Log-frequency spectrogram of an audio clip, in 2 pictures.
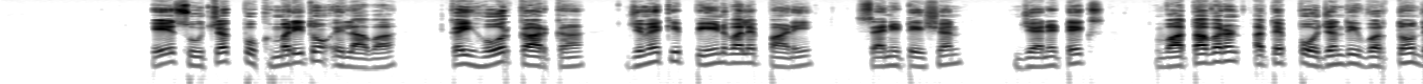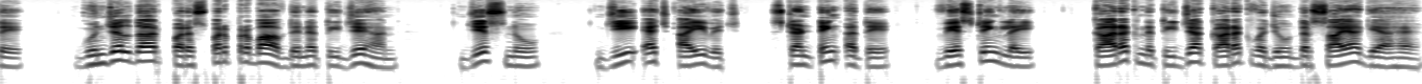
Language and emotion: Punjabi, neutral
